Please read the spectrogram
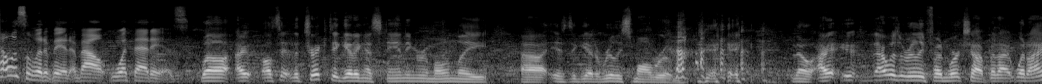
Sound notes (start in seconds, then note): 6.7 laughs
